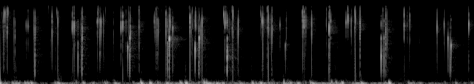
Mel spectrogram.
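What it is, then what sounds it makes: Beeswax honeycomb. Long nails scratch and tap the textured wax surface of a large golden beeswax honeycomb on a twig as it is held and turned. The result is a dense run of short, dry, crackling scratches and crisp taps, bright and crunchy at the top with soft low bumps underneath.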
